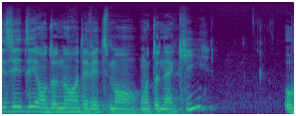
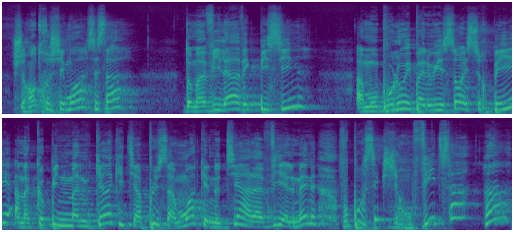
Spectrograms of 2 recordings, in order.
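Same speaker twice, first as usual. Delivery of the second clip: high, outraged rhetorical questions; hammed-up self-pity; mock-offended rant; mock indignation; 8 semitones higher than usual.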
